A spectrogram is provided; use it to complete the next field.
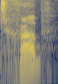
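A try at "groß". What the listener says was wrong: It's called the Schaffers S. It's called the Schaffers S. It's that B thing. It's an S. It's an S sound. Schaffers S.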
